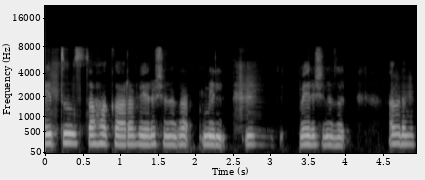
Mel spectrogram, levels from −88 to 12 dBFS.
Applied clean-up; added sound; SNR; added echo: neural mask model DeepFilterNet 3.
